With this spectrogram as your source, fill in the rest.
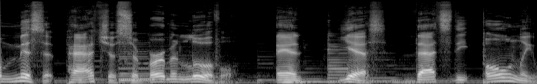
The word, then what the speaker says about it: Louisville: A blink and you'll miss it patch of suburban Louisville. And yes, that's the only way to pronounce that city.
